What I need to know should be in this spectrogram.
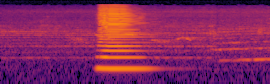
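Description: A train horn sounds a short, loud blast.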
